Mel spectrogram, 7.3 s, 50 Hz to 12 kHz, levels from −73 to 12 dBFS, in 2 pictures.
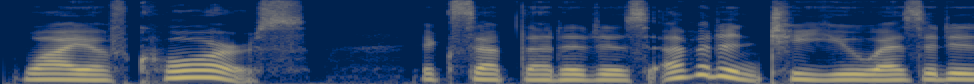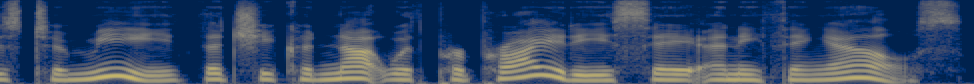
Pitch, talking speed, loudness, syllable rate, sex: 190 Hz, 190 wpm, -16 LUFS, 5.0 syllables/s, female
